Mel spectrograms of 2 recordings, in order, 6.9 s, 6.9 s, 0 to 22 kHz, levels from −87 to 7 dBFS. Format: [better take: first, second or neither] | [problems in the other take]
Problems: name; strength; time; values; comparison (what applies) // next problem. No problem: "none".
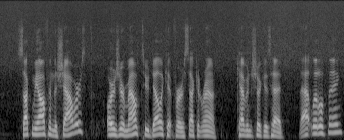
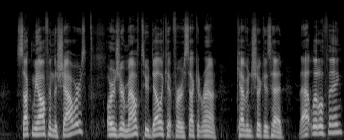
second | hiss; noticeable; throughout; 15 dB below the speech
